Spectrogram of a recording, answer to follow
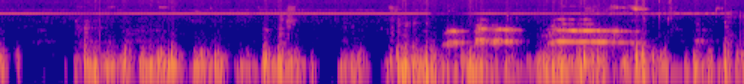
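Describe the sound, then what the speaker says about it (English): A rooster crows outdoors in the distance, with repeated drawn-out calls under steady, low-pitched wind noise and rumble; a faint constant tone also hangs in the background. "I can hear a cockerel"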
